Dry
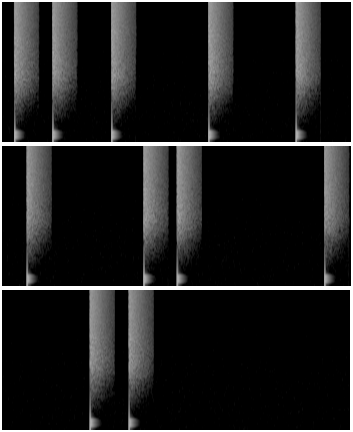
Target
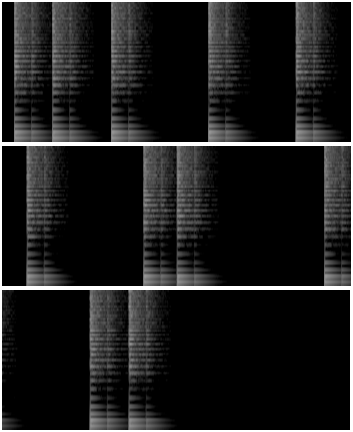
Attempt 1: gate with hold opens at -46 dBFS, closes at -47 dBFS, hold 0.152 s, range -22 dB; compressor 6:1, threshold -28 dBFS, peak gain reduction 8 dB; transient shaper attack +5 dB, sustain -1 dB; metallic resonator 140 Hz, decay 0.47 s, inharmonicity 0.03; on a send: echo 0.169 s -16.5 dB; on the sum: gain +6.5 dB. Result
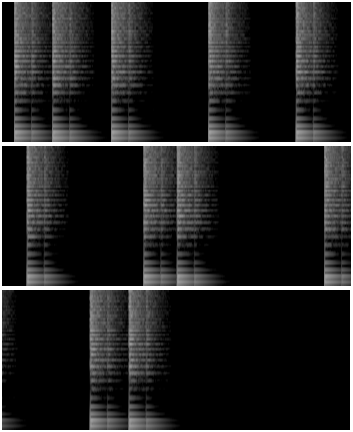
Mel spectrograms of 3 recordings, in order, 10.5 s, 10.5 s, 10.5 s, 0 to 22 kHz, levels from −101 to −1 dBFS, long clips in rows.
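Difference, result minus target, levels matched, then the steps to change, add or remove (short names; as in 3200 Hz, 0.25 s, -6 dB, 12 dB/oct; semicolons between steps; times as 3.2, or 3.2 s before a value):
compressor: peak gain reduction -5 dB
change: compressor 6:1, threshold -34 dBFS, peak gain reduction 13 dB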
